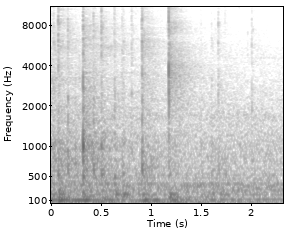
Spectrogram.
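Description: Typing on a computer keyboard: a run of irregular key clicks, spaced unevenly and thinning out in the second half.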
